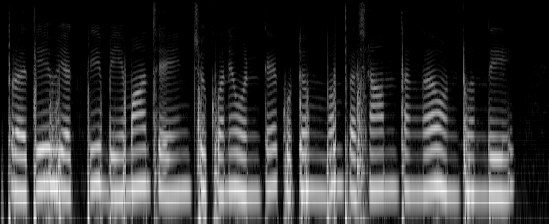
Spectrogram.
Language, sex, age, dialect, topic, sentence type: Telugu, female, 18-24, Utterandhra, banking, statement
